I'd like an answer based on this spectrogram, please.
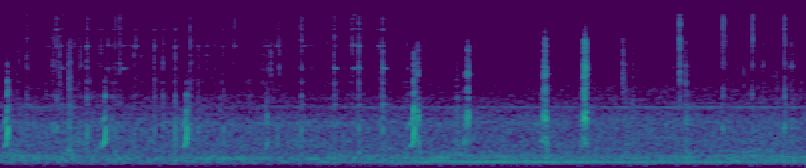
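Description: Red-legged partridges pecking at feed in a bowl: irregular sharp clicks of beaks striking the bowl and pellets, about two a second.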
